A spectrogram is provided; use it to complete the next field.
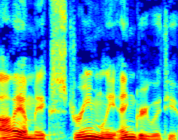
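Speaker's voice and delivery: soft anger, stated very, very calmly. Showing extreme emotions expressed calmly: very calm statement of anger. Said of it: "Can you choose to express them very, very calmly? Like".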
